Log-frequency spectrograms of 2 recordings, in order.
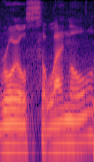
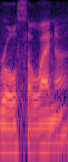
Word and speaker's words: Royal Selangor: bring them right in fastest on the right syllable is uh very important too um good old royal selangor the nice glassware not raw salanga as i said i think the first show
